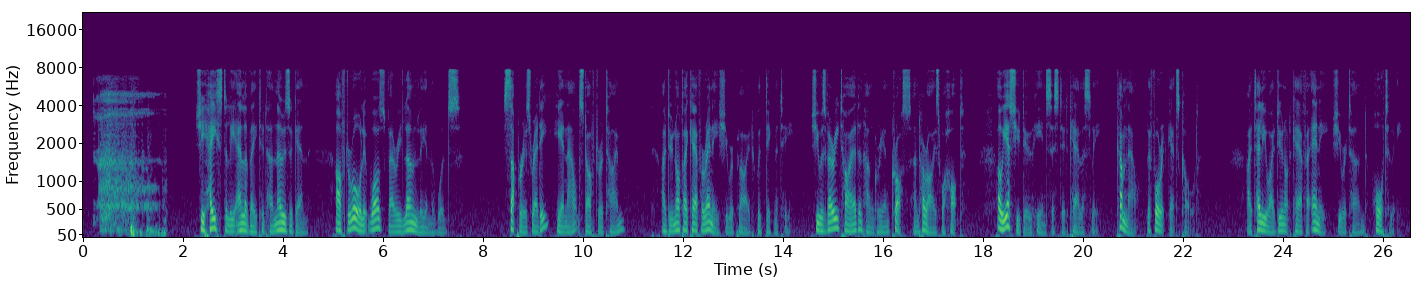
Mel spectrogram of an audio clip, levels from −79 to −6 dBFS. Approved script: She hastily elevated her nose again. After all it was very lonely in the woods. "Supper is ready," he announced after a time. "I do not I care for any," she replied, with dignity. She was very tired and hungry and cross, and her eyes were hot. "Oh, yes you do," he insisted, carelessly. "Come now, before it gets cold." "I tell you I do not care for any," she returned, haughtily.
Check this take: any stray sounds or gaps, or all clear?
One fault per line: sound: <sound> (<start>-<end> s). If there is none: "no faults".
sound: sigh (0.2-1.7 s)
